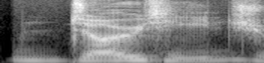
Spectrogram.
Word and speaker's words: dotAGE: and with this game dotage or dot age depends however you want to pronounce it what we'll do is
